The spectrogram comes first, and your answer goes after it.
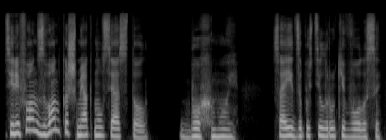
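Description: A woman narrating an audiobook in a steady, dramatic storytelling voice. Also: fairly low pitch, normal speed, no room sound, clean studio sound.

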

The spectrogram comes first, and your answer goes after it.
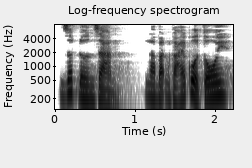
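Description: A woman voicing a calm, teasing young man who keeps pursuing the heroine in a read-aloud story. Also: mid-range voice, normal speed, husky, long reverb tail, lightly acted. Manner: teasing, steady and unbothered.

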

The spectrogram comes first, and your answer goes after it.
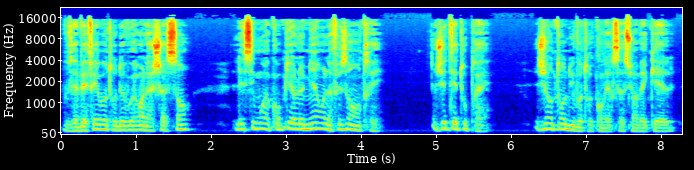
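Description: A man voicing a firm, dutiful young gentleman who speaks calmly and with authority in a storybook reading. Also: fairly high pitch, moderate pace, breathy edge, voice pushed up. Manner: calm, commanding.

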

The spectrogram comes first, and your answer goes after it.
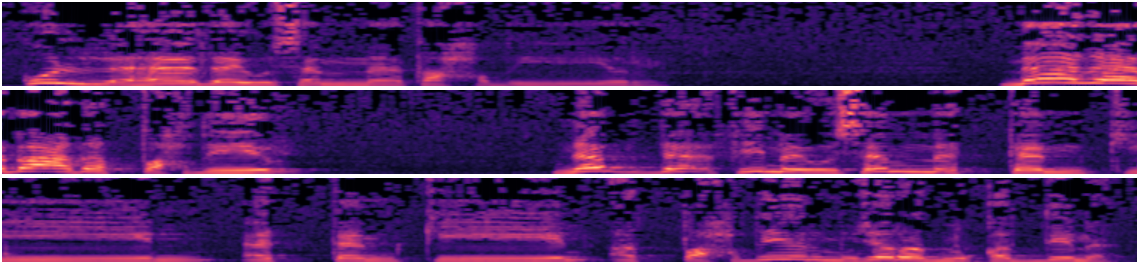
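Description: A man's voice: very high-pitched, a little mellow. A man giving an instructional lecture on teaching children to read, explaining each step patiently and modelling what the teacher says. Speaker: teacher trainer.

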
